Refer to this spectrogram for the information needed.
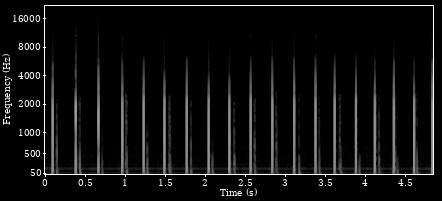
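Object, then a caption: Plastic mini lavalier microphone. A small black plastic mini lavalier microphone, held in the fingers, is tapped and scratched with a wooden stick. Nineteen sharp, dry taps land at a steady pace, each followed by a softer small tick, with a faint low hum underneath.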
